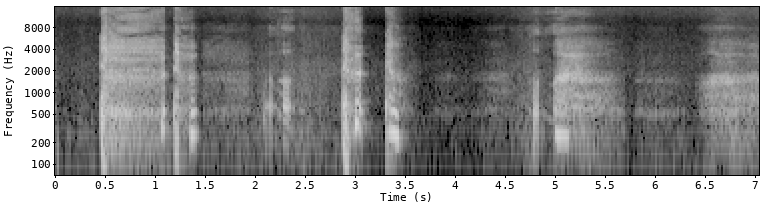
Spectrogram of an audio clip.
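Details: Girl coughing: about six sharp bursts, some in quick pairs, with brief breaths between; no clear wheeze or whoop.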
